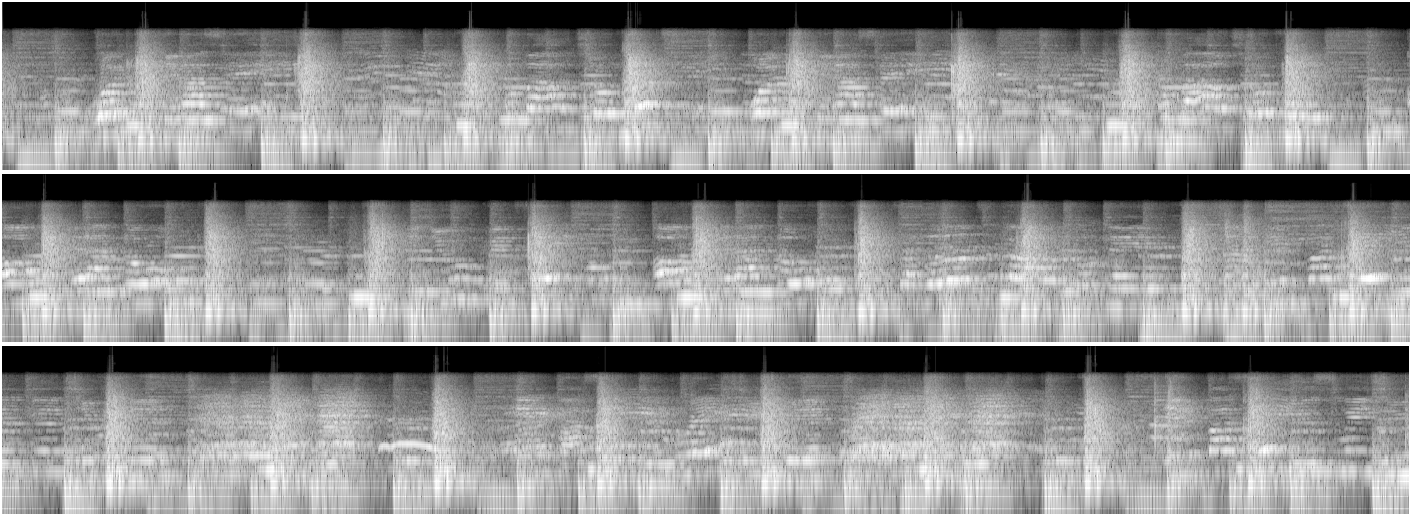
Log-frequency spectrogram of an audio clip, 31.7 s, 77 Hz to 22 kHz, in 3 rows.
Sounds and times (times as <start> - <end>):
Music: 0.0 - 31.6
Male singing: 0.6 - 12.2, 13.6 - 22.5, 24.0 - 27.5, 29.1 - 31.6.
